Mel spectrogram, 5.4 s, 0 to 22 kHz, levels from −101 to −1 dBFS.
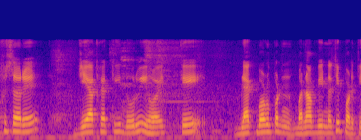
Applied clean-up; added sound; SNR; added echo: none; none; none; none.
